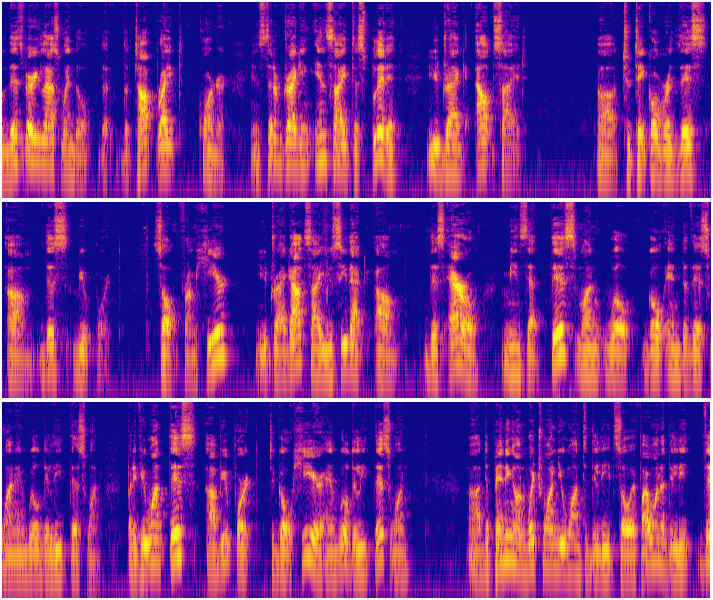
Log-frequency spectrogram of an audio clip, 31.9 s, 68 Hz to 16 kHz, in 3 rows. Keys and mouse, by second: 13.6-31.8 drag.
